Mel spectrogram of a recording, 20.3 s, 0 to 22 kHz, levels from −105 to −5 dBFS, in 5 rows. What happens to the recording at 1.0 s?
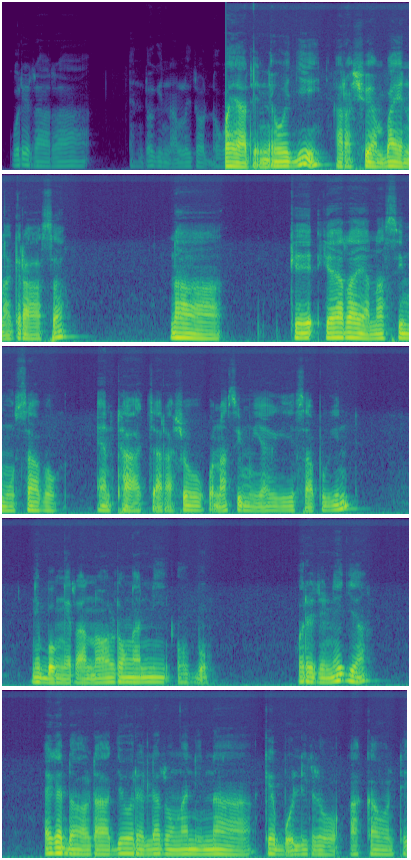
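At 1.0 s the audio is in an audio dropout to a faint residue that is already under way when the clip begins and runs until 2.24 s. The signal likely cut out while the path stayed live, leaving only a faint leak around 30 dB down. On a waveform this appears as a thin sliver before full-level sound returns abruptly. A spectrogram shows a dim band.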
